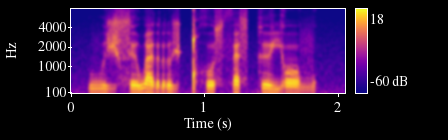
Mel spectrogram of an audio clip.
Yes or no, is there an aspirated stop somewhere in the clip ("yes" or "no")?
yes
